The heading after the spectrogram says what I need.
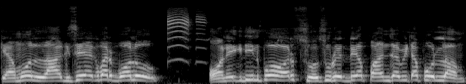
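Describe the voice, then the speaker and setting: A man's voice: high voice, steady tone, brisk, lightly acted. A man voicing a cheerful, bashful middle-aged village husband in a comedy cartoon, homely and familiar. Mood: pleased, bashful. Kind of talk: animated comedy cartoon dialogue. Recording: dull lo-fi audio, faint noise.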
